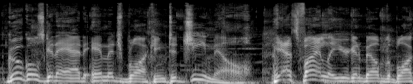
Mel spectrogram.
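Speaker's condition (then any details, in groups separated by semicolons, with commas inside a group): No condition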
